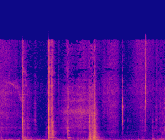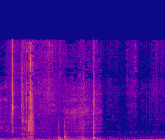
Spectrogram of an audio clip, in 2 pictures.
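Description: Irregular sharp clicks and knocks of a cast-iron exhaust manifold and turbocharger being handled and lowered into a VW Crafter's engine bay, about ten in all, over a low steady rumble.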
